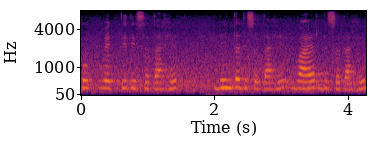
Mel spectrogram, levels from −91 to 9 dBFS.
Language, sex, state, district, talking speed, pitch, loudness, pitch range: Marathi, female, Maharashtra, Sindhudurg, 140 wpm, 255 Hz, -28 LUFS, 235-265 Hz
